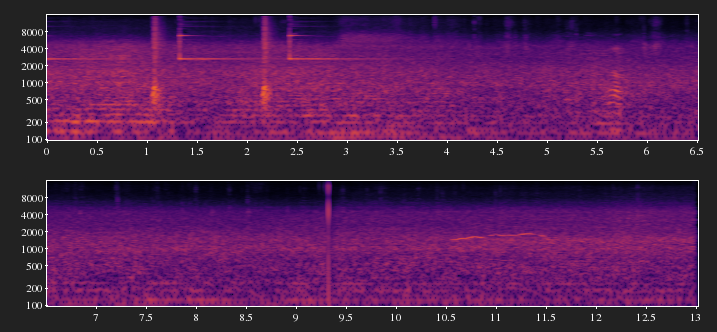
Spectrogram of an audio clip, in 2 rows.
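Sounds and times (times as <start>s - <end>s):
high wavering chirp: 0.0s - 4.0s
street traffic with low hum: 0.0s - 13.0s
sharp click: 1.1s - 1.4s, 2.2s - 2.4s.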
